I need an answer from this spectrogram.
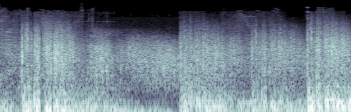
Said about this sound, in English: We got an artillery duel.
